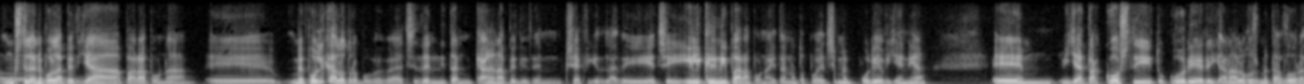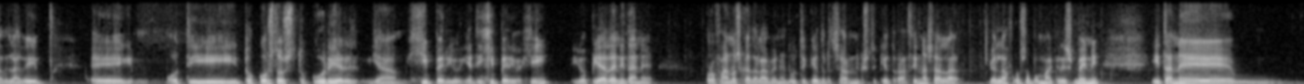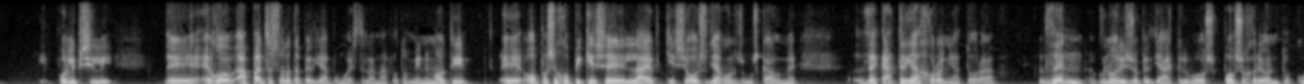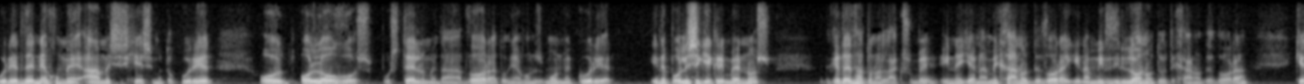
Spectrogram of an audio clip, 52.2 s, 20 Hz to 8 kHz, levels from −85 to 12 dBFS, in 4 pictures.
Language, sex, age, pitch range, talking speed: Greek, male, 30-49, 105-135 Hz, 170 wpm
